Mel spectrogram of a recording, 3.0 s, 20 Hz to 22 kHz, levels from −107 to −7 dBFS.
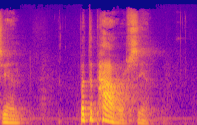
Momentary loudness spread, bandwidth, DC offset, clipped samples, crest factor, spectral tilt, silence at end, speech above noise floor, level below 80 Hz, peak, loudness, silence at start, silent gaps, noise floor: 15 LU; 17.5 kHz; under 0.1%; under 0.1%; 22 dB; -4 dB/octave; 0.65 s; 31 dB; -56 dBFS; -2 dBFS; -21 LUFS; 0 s; none; -52 dBFS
